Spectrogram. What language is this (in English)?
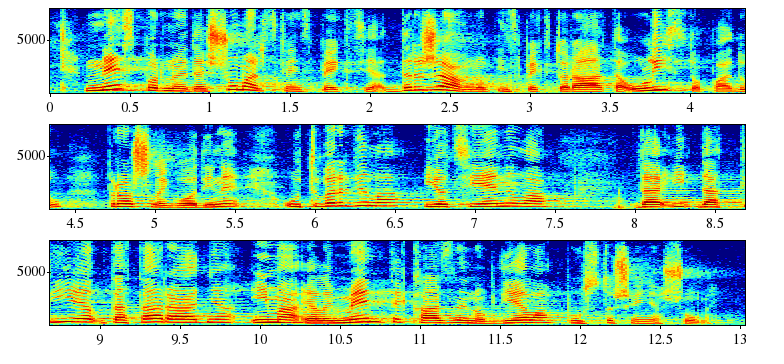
Croatian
